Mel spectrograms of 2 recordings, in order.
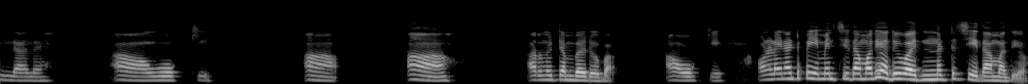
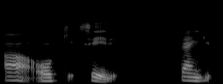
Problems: none marked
